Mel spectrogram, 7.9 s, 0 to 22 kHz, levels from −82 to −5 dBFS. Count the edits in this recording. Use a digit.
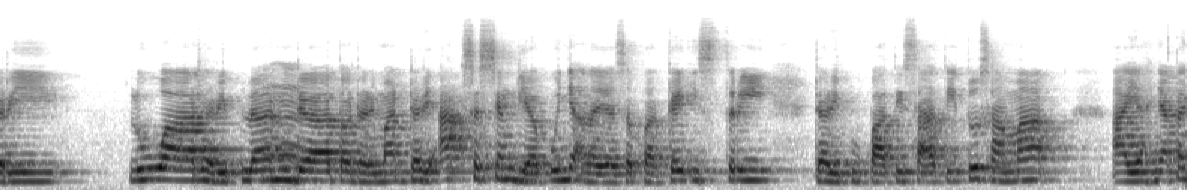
0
